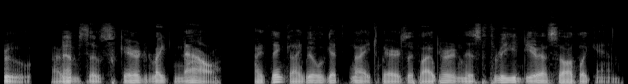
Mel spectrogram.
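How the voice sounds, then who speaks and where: A synthetic man's voice playing a stubborn, sarcastic young man who taunts a cartoon villain. The voice is extremely low, dark and gravelly. It sounds dry and dull, with a lo-fi edge. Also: measured pace, no room sound, full character voice. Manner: mocking, flat and sarcastic.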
